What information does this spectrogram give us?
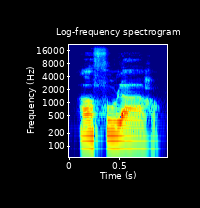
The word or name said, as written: un foulard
